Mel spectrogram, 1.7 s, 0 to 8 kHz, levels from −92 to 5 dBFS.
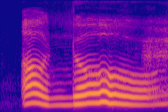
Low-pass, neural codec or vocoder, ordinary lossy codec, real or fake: none; none; none; real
